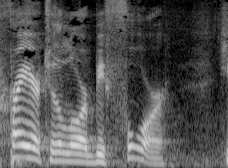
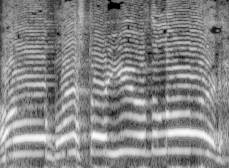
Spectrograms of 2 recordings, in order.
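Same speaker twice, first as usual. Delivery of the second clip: loud, high, somewhat overdone exclamation; 7 semitones higher, 5 dB louder than usual. Retelling a Bible story, the speaker voices Saul greeting Samuel: loud acted exclamation. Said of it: "I got a little loud".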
